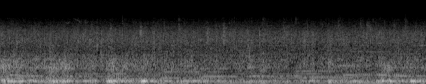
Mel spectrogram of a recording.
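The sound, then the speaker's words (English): Heavy rain pours steadily at night, a dense hiss over a deep, continuous rumble that suggests rolling thunder. No voices are heard. “Wasn't supposed to be any lightning this late in the...”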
